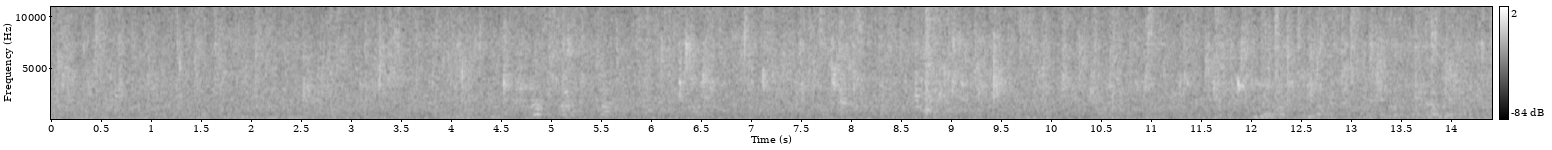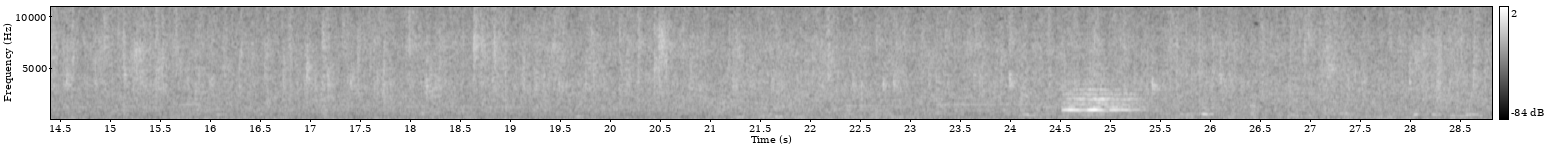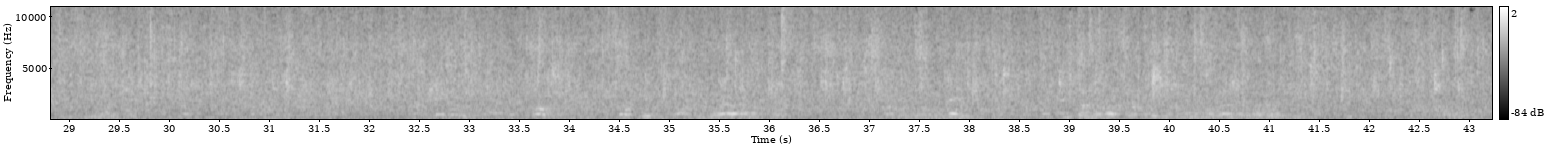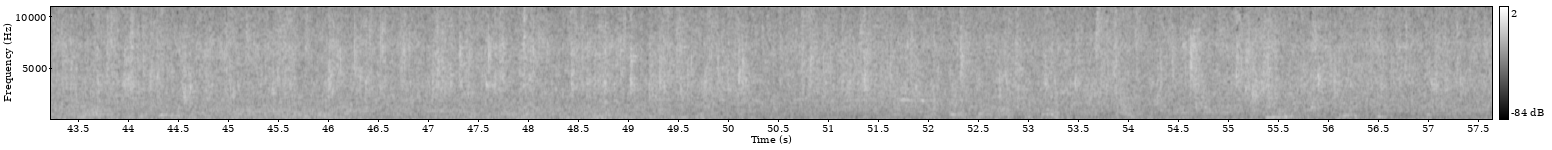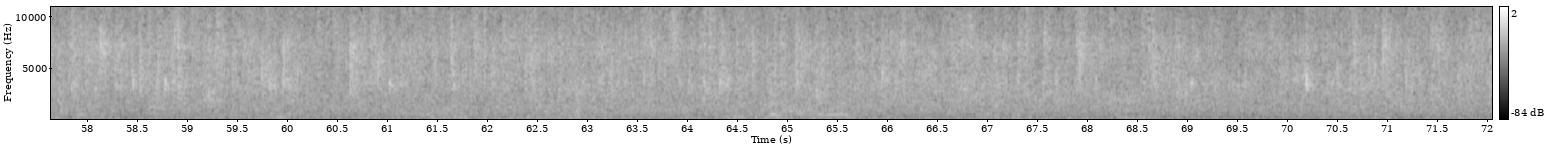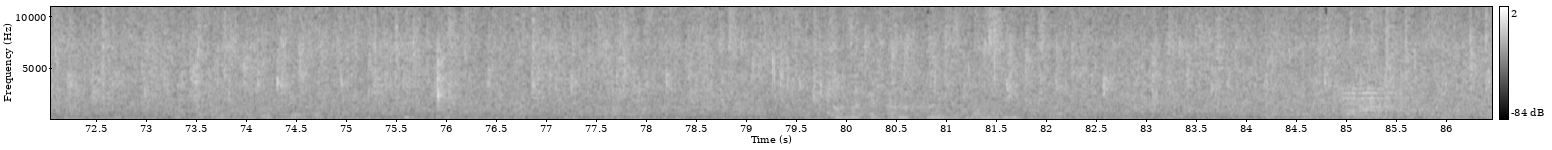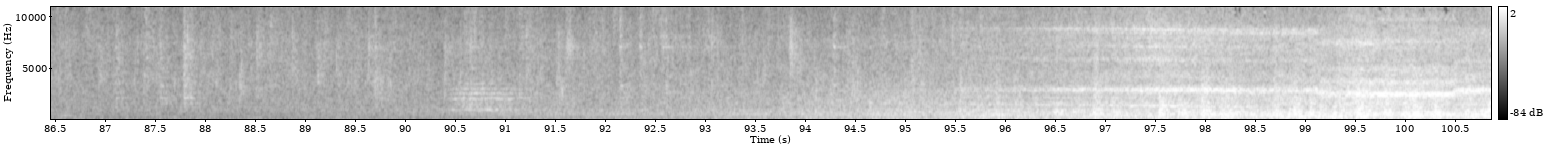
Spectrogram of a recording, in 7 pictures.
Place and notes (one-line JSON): {"title": "Madison St, Flushing, NY, USA - M Train elevated station on Forest Ave", "date": "2022-03-10 10:30:00", "description": "Sounds of rain at the M Train elevated station on Forest Avenue.", "latitude": "40.70", "longitude": "-73.90", "altitude": "29", "timezone": "America/New_York"}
